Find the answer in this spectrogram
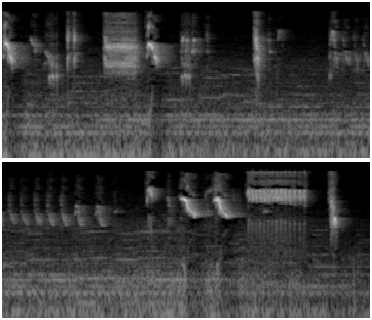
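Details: Greater green leafbird, yellow-headed form, singing lively with wings spread; buzzy rasps, a rapid stuttering series of short notes, and sharp whistled slurs toward a loud harsh buzz.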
